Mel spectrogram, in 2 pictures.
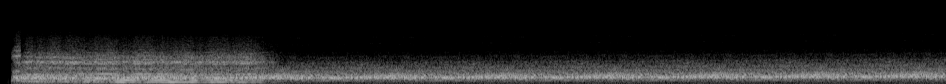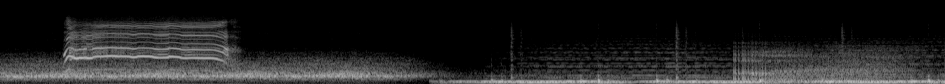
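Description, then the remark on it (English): Murky, droning game music from the dungeon inside Lord Jabu Jabu's belly, with a steady beat, slow strings and no melody, broken up by loud gurgling, belch-like bodily noises and a brief high warbling tone partway through. No one speaks. “The music in the dungeon is held together by a steady beat and slow strings. It's punctuated by bodily sounds that sound like belching or indigestion.”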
